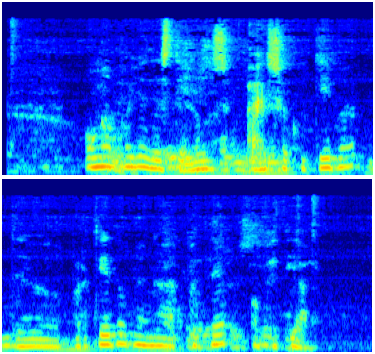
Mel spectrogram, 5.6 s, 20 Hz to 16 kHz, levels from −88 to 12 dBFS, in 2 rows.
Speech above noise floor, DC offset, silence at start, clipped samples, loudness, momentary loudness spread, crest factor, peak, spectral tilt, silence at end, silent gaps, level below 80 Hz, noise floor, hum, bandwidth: 24 dB; under 0.1%; 0.05 s; under 0.1%; -25 LUFS; 9 LU; 18 dB; -6 dBFS; -5 dB/octave; 0.4 s; none; -48 dBFS; -48 dBFS; none; 11.5 kHz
